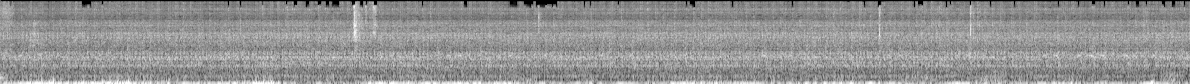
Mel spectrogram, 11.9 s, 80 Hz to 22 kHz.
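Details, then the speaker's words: 125 motorcycle (Lexmoto Michigan or Herald Classic 125), said to be practically done. It idles a couple of minutes to circulate oil, warming up with a steady, even low thrum and no knocks or misses. It is a normal warm-up idle and sounds good. "it sounds good it sounds good I'm going to start wrapping up around it warming up"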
